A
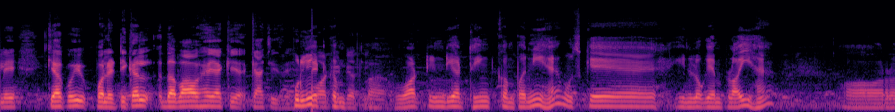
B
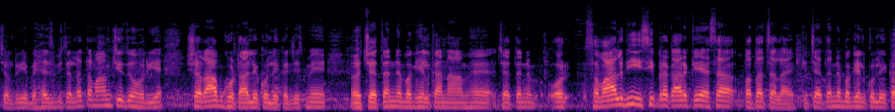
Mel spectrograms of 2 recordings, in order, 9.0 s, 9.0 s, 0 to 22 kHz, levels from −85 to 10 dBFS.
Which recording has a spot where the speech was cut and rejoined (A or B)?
A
